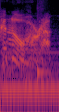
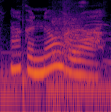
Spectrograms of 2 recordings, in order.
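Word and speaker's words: Nakanohara: shabuya we changed it the guy's name is not nak noara nakan noara that's Mam's student I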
